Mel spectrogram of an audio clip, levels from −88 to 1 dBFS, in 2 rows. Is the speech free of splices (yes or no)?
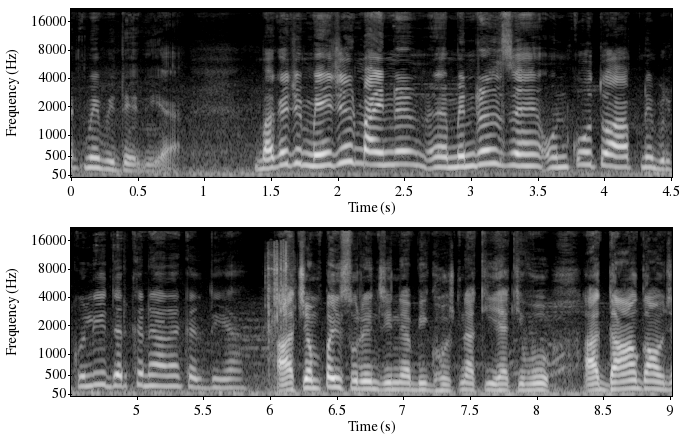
no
